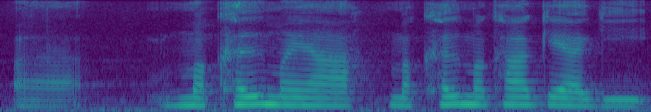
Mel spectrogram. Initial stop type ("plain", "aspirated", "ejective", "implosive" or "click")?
aspirated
